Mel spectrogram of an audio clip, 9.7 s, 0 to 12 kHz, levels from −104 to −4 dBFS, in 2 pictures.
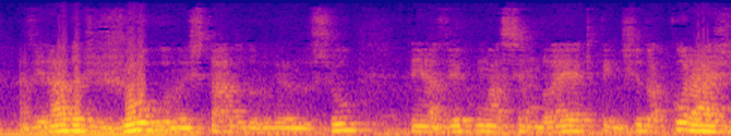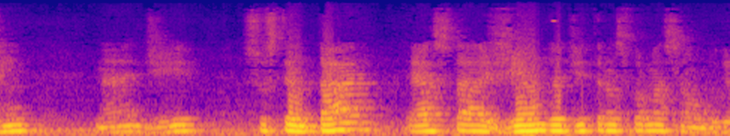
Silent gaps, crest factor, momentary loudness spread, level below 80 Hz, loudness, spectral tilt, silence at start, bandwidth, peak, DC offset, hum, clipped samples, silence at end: none; 12 dB; 12 LU; -36 dBFS; -20 LUFS; -10 dB/octave; 0 s; 7.4 kHz; -6 dBFS; under 0.1%; none; under 0.1%; 0 s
